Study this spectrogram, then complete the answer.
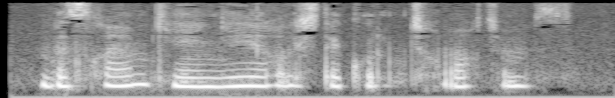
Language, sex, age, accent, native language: Uzbek, female, 18-24, Namangan, Uzbek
